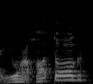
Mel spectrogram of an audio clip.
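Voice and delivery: a light New York twang on "dog" said "dawg"; New York accent. Retold or imitated. Retelling the snack bar guy, light New York accent. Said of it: "he called it dog, like he was from New York".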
